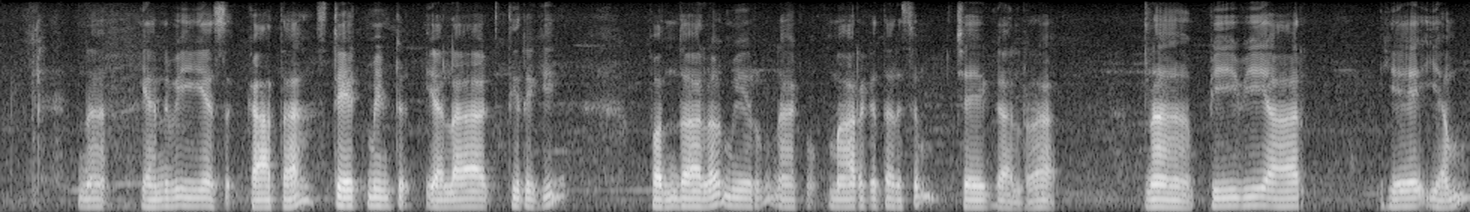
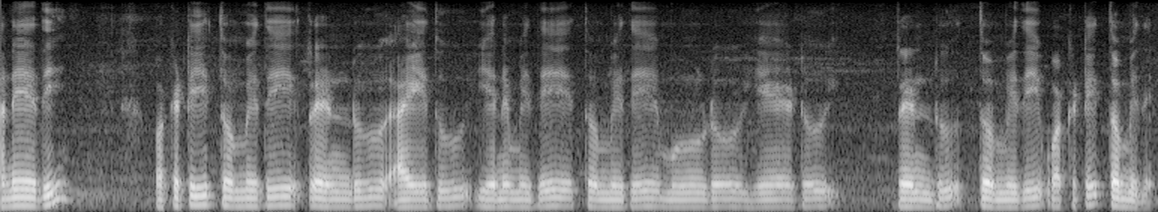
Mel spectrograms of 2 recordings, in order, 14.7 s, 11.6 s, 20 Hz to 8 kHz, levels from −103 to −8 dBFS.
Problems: background sounds at intervals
